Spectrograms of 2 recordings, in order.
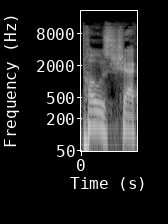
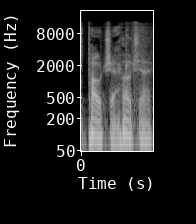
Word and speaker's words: Poeschek: that name I I it looks like pose Che but I know just from hearing countless announcers it's poche that's what they call them but yeah silent s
